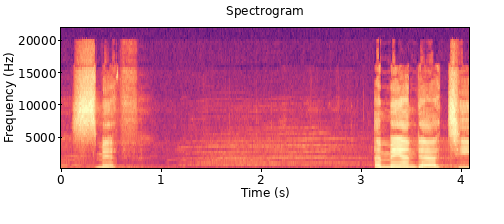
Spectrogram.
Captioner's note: audience cheering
